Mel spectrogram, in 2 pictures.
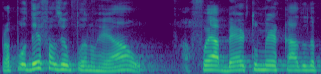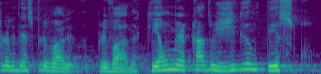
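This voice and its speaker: Brazilian guy in his 40s explaining stuff in an interview, kinda creaky mellow voice, big echoey room. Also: sits high, fairly quick. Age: forties. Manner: explanatory, often seeks agreement with tag questions. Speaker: interview guest, social security lawyer. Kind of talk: conversational explanatory interview talk. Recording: reverberant hall-like room.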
